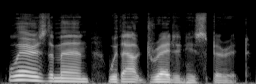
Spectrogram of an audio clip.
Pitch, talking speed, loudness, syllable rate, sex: 125 Hz, 210 wpm, -16 LUFS, 5.2 syllables/s, male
